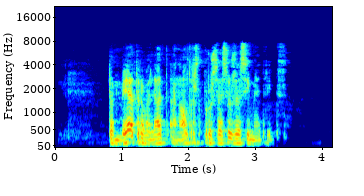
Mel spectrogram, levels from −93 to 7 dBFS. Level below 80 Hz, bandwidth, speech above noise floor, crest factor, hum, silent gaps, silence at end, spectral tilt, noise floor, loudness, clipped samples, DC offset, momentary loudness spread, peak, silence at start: -62 dBFS; 8 kHz; 61 dB; 20 dB; none; none; 0.8 s; -5.5 dB/octave; -83 dBFS; -22 LUFS; under 0.1%; under 0.1%; 16 LU; -2 dBFS; 0.8 s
